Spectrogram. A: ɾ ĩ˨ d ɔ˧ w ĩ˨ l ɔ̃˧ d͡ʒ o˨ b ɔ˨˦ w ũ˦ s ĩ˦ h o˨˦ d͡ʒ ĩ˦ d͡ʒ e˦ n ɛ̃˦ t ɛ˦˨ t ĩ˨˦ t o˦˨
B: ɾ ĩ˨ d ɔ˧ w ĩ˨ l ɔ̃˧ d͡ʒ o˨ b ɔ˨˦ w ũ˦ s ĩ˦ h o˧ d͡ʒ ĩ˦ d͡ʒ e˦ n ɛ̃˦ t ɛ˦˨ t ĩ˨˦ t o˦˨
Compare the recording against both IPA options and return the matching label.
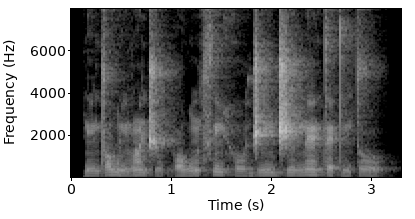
B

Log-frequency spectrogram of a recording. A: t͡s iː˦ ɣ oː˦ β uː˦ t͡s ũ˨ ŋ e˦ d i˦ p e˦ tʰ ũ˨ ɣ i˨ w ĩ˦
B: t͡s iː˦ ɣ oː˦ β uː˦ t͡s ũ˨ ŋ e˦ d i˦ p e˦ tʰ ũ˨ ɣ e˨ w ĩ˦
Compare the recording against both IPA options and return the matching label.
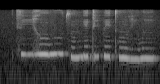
A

